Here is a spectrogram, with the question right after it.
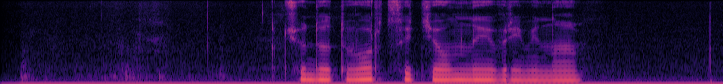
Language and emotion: Russian, neutral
